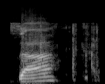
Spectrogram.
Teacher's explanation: Za, light and hard. There will be a little gap between the upper and lower teeth. Za will have a whistling sound. It has a Z sound in it.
